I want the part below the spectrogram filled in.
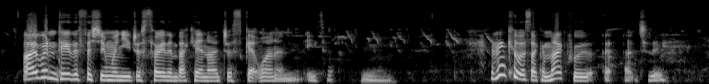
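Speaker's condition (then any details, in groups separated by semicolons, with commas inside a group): No condition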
